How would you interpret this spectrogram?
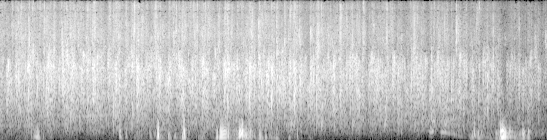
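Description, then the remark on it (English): A crowd claps steadily for several seconds, a dense, even patter of many hands at a consistent loudness with a few stray sharper claps near the end. “Now, before I pass it along to the moderators, let's give them all a big round of applause.”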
